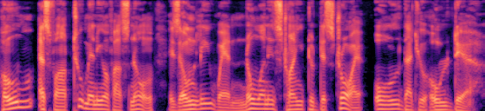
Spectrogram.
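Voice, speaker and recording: An actor playing a grave, idealistic and world-weary political leader in a strategy game, speaking in measured, solemn oratory with dramatic pauses. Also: male voice, fairly low pitch, very animated, warm tone, dry recording, studio quality. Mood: bleak.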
